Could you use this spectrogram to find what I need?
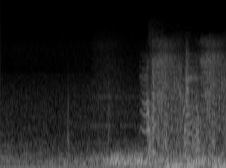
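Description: Blows land in a scuffle.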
